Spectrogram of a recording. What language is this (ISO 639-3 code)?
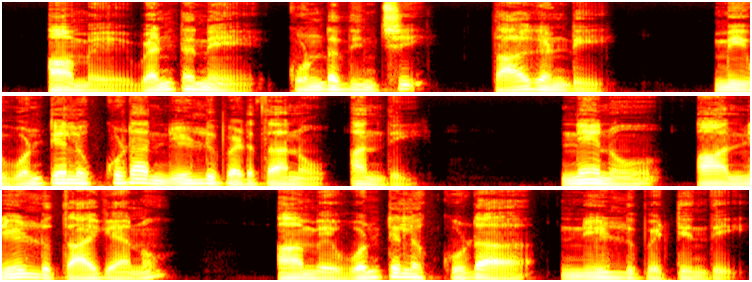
tel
